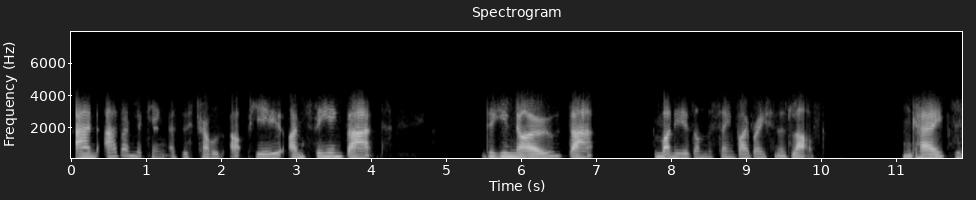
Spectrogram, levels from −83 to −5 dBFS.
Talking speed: 125 wpm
